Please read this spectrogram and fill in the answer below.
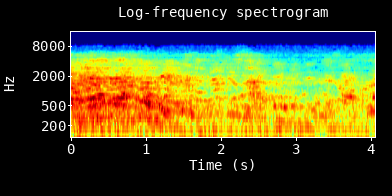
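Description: Chatter of many voices in a large chamber, dying down over a few seconds.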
